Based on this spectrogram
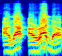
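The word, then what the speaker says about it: Allada: The Ewe-speaking Fon of Abome and Alada, sometimes pronounced Arada with the R, of Porto Novo, the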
